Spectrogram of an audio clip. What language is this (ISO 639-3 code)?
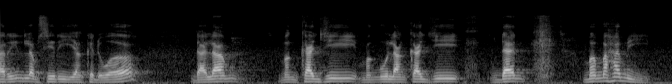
msa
